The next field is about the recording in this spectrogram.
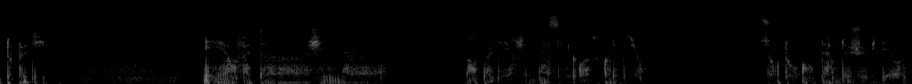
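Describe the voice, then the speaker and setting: A man speaking in a breathy, unvoiced whisper into a phone microphone, presenting informally in ASMR style with a hesitant, unpractised manner. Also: fairly bright tone. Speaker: amateur ASMR creator and game collector. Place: at a desk indoors.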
